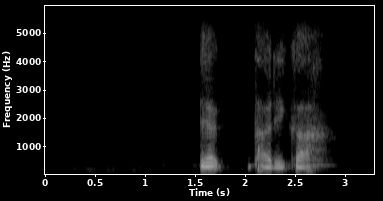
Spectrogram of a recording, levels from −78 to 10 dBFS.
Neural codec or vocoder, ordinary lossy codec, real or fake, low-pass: codec, 16 kHz in and 24 kHz out, 1 kbps, XY-Tokenizer; Opus, 32 kbps; fake; 5.4 kHz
